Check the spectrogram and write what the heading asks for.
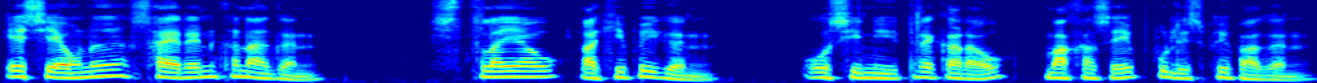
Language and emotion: Bodo, neutral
